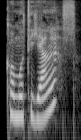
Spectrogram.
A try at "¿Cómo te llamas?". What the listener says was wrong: Muy bien.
